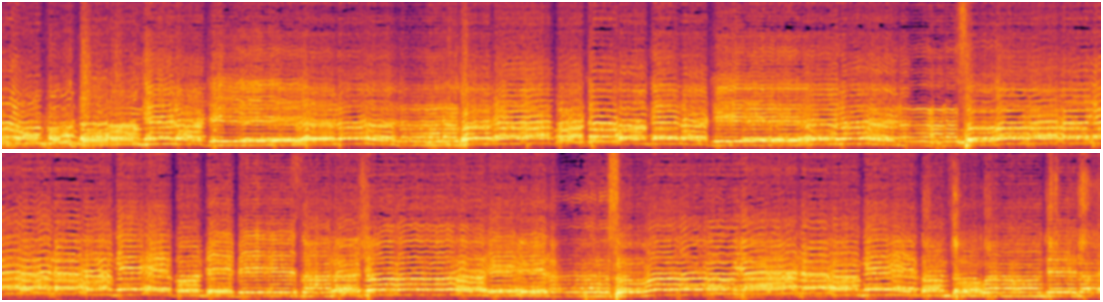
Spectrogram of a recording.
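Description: A group of women singing a Tamang Mane Chheppa song together in unison, in phrases that repeat every few seconds.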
